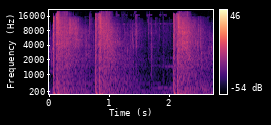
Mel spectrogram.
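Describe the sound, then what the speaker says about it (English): Three handgun shots ring out in Resident Evil 3 Remake, sharp, loud and widely spaced, each trailing into a reverberant tail over a steady low background rumble. "I'm just burning up the handgun ammo."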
